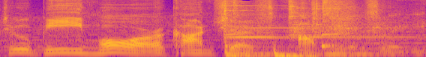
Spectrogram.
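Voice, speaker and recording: An actor playing a pompous, grumpy small-town doctor in a game, officious, sarcastic and theatrical. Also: male voice, mid-range voice, lively intonation, takes it slowly, over music. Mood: irritated, sarcastic. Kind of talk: animated game dialogue.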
